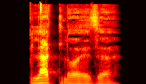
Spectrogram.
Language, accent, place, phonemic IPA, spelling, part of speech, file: German, Germany, Berlin, /ˈblatˌlɔɪ̯zə/, Blattläuse, noun, De-Blattläuse.ogg
- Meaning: nominative/accusative/genitive plural of Blattlaus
